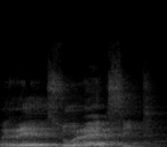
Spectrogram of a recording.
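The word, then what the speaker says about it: resurrexit: E por fim, esse X ele sempre vai ser com a fonética de KS e não de S ou C, enfim.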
